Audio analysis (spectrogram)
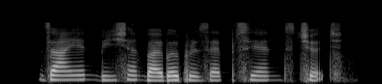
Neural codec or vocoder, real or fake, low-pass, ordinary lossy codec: none; real; 7.2 kHz; Opus, 64 kbps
